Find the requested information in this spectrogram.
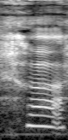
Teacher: یہ ہا جو ہے وہ درمیان والے حلق سے ادا ہوتا ہے یعنی کہ وسطی حلق سے. جب آپ ہا ادا کریں گے تو آپ کی ہوا باہر نکلے گی.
